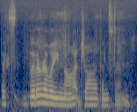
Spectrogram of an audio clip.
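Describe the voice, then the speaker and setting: A woman's voice: on the low side, steady tone, brisk, darkish tone, a little hiss or hum. A woman bantering casually as a livestream guest, playful and mock-serious. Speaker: guest on the show, voice actor.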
